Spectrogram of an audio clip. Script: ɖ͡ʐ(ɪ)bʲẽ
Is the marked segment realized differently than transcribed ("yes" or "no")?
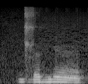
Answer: no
